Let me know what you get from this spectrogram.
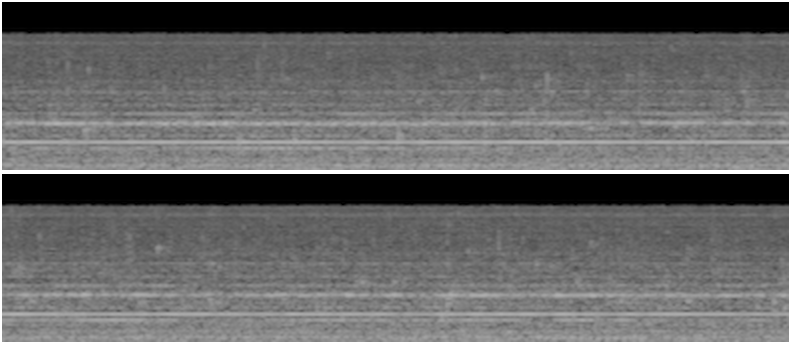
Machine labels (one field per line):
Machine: pump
